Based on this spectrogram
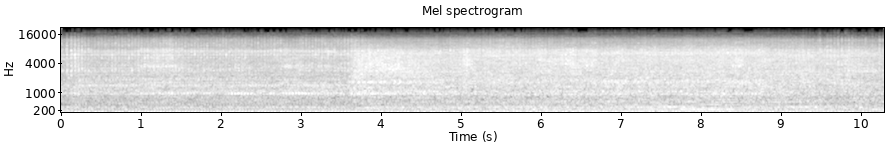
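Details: Husqvarna HU 625HWT four-stroke string trimmer, a non-runner, started after repair work: even, steady buzz at constant speed with no stumbling or rattles; running cleanly.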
